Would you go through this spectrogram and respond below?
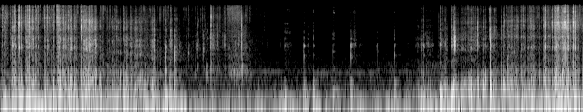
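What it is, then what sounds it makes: Bar of soap being carved. A solid, palm-sized pink soap bar with a pre-scored grid is held in the hand while a golden utility knife blade scrapes and carves off small cubes. Dense, bright crinkly scraping and crunching fills the clip. It dips to quieter, sparser cuts in the middle, then builds back to loud scraping at the end.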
